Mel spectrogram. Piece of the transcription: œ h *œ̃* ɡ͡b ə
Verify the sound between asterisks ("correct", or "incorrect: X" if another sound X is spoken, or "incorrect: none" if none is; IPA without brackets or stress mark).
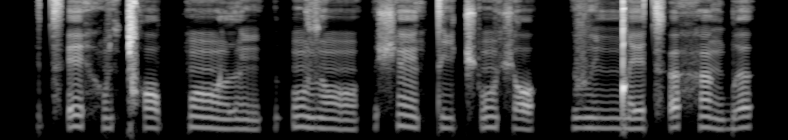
correct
